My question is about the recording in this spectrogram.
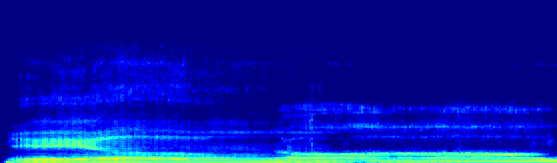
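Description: A long chanted Om, the final Om of a guided meditation, held on a steady pitch. It starts suddenly and shifts tone partway through.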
